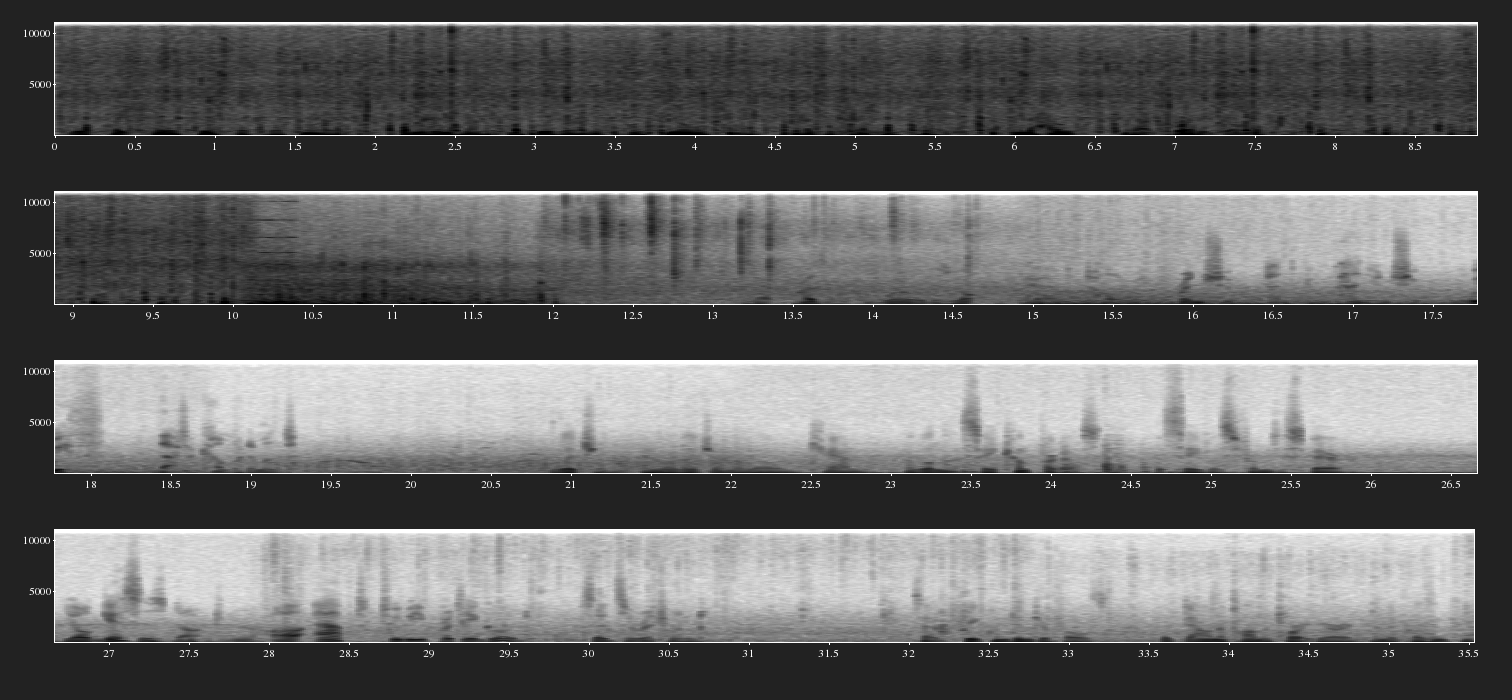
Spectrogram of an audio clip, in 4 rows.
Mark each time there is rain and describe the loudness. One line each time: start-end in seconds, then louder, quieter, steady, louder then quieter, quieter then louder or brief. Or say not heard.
0.0-35.4 quieter.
